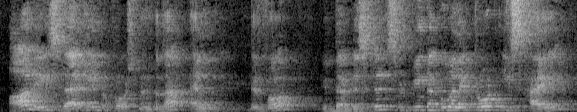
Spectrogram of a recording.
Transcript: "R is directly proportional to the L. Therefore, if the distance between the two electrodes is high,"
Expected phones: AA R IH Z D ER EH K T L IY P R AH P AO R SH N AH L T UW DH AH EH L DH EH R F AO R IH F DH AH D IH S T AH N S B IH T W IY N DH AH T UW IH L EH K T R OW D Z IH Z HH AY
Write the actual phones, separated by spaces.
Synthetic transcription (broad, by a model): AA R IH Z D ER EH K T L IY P R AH P AO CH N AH N T UW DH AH EH L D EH R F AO R IH F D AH D IH S T AH N S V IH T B IY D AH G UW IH L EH K T R OW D IH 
